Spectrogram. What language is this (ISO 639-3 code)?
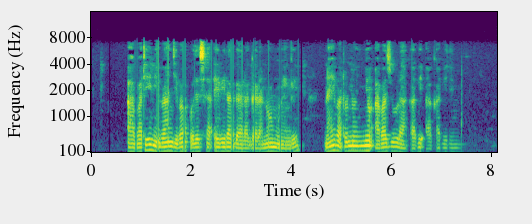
lug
